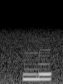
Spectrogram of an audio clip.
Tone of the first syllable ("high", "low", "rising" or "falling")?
low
